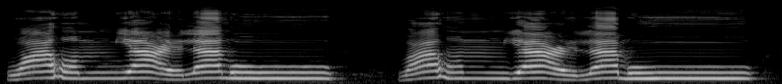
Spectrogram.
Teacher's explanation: یہ واو مدہ ہے، میم کے بعد کو کھینچیں گے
